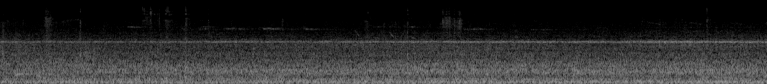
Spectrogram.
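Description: BR Class 40 diesel-electric locomotive with its English Electric 16-cylinder diesel engine running as it draws a train slowly into a station, a steady low rumble under a steady high whistle, the turbocharger whistle that gave the class its nickname 'Whistlers'. It grows slightly louder near the end as the locomotive comes closer.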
